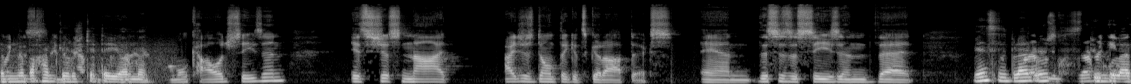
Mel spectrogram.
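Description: The speech dips sharply from the start to 1.73 s, losing level in pieces for about a second and a half in total and falling by roughly 20 dB at its deepest. From 9.93 s to the end it drops away even harder, by around 35 dB. This is speech suppressed in double talk. Both ends were likely talking at once, and an echo canceller that could not tell this talker from its own loudspeaker echo turned everything down together.

Two faint, delayed scraps of the voice also come through, at 1.09 to 1.14 s and at 1.55 to 1.77 s. Each trails the original by 195 ms, the first about 25 dB below the speech and the second roughly 35 dB below. This is echo leak. The far side was likely on a loudspeaker, and its canceller let part of what its microphone picked up travel back down the line.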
